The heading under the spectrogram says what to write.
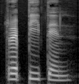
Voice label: "repiten", spanish

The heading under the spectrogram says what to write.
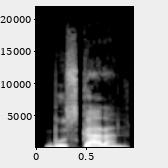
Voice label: "buscaran", spanish

